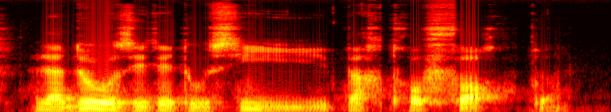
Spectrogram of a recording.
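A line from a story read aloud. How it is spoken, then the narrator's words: Doctor murmured. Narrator (French): murmura le médecin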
